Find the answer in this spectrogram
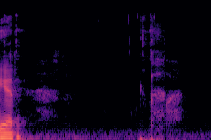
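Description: A man's voice ends a word, then near silence with a brief soft intake of breath about one and a half seconds in.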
